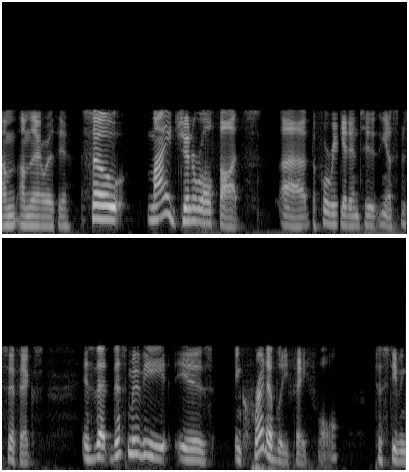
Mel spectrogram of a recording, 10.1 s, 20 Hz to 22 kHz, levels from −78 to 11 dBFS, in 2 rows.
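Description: Speech carried over G.711 telephone coding, with nothing above 4 kHz. Packet loss with pitch repetition occurs three times. At 0.46–0.49 s and 2.51–2.59 s about 30 ms is lost, the second in runs of 10 ms or less, and the repeated last pitch period gives a brief held buzz. At 4.16–4.24 s an 80 ms gap fades toward silence before the speech cross-fades back.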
